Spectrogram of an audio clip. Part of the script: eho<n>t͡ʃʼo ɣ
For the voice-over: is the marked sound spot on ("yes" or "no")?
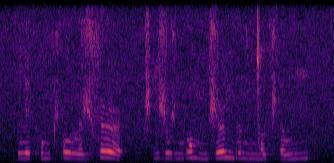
no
